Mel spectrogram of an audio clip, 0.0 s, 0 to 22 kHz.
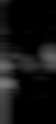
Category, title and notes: Instrument samples > Percussion
Organic-Water Snap 7.1
Organic, EDM, Glitch, Snap, Botanical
